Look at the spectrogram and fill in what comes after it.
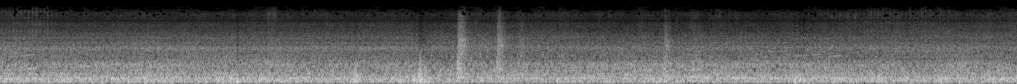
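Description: Steady running noise of a moving passenger train heard from inside the carriage, with a few sharp clicks around the middle.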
